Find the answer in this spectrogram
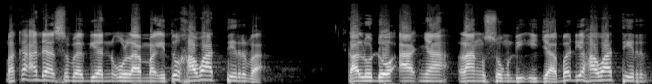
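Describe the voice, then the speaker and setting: A man's voice: a little high, moderate pace, a bit bright, dry recording. Man preaching in a dry close sound. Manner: explains with rhetorical questions and Arabic phrases. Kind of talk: sermon. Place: mosque.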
